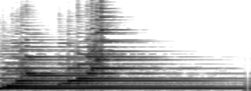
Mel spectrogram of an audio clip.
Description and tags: a dreamy harp flourish. perfect for transitions or dream sequences.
